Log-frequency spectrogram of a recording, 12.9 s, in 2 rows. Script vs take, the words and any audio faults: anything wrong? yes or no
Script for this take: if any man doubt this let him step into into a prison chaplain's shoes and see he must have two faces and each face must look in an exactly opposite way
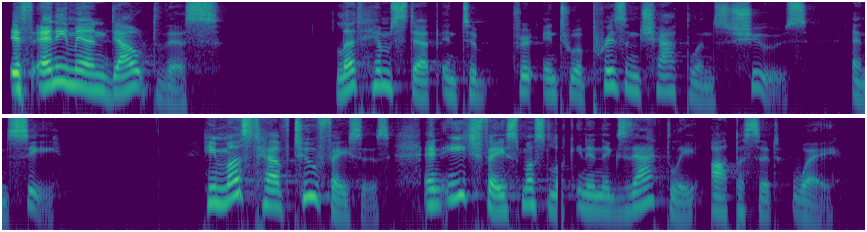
yes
